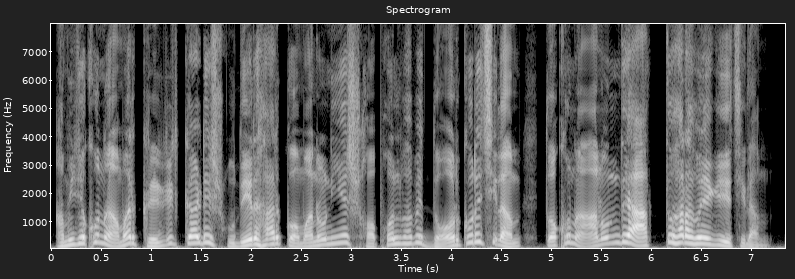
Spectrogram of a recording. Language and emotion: Bengali, happy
